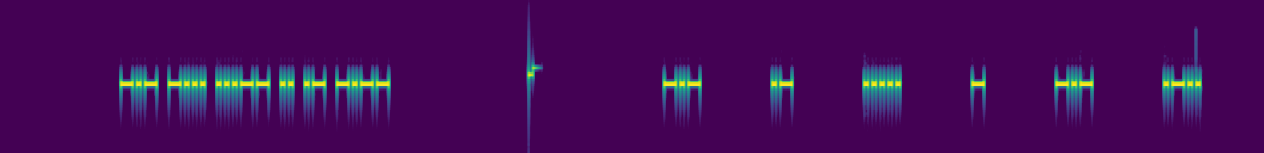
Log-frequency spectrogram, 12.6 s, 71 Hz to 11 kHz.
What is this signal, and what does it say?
Morse code, heard as a keyed tone, about 30 wpm, spaced as for 15 wpm, 700 Hz. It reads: KB3IAY KA5TKL
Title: USA Call Signs - 6 Characters - 6x Character Spacing - 30wpm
